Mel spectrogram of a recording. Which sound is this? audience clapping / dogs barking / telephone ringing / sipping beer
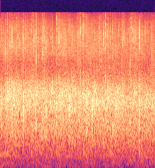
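audience clapping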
